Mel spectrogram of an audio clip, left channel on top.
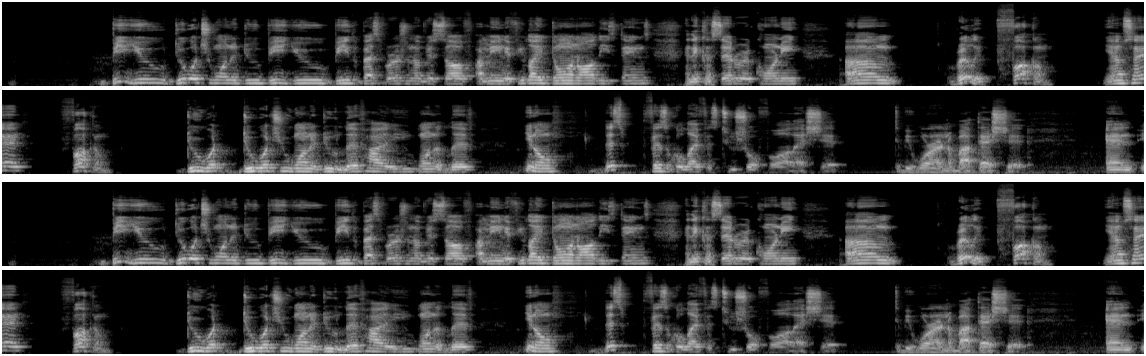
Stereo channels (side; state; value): both; identical; correlation 1.00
